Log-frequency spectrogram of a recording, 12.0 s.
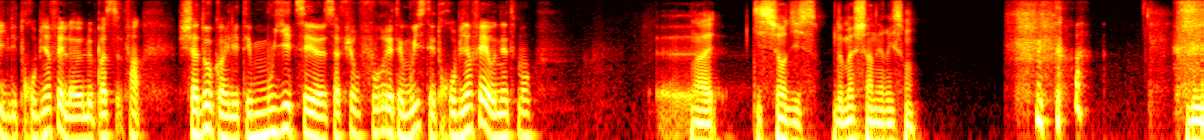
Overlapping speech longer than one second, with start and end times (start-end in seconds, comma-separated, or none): none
